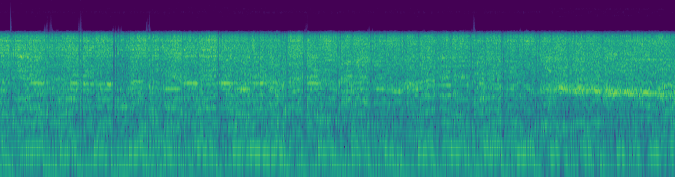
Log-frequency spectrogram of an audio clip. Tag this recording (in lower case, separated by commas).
music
